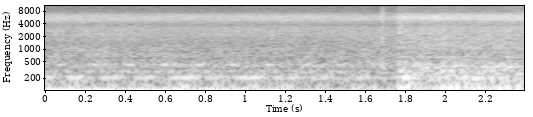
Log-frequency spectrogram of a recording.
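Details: 2018 GMC Sierra after a fuel pump replacement for misfire: steady, deep, even hum with a slight shift midway and no stumbles or knocks; running smoothly and healthy.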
